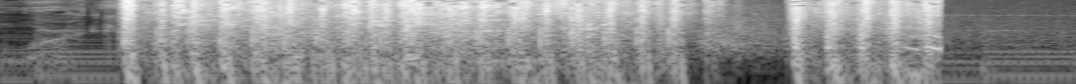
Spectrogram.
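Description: Rapid automatic gunfire in the video game Apex Legends, a long loud close burst followed by a brief pause and a second shorter burst, with no voice over it.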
